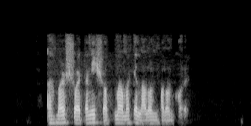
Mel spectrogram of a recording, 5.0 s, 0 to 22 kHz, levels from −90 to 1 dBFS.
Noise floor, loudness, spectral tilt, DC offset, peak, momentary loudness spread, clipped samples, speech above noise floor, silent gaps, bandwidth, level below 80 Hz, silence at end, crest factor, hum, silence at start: -83 dBFS; -19 LUFS; -5.5 dB/octave; under 0.1%; -2 dBFS; 10 LU; under 0.1%; 64 dB; none; 7.6 kHz; -60 dBFS; 1.3 s; 20 dB; none; 0.95 s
